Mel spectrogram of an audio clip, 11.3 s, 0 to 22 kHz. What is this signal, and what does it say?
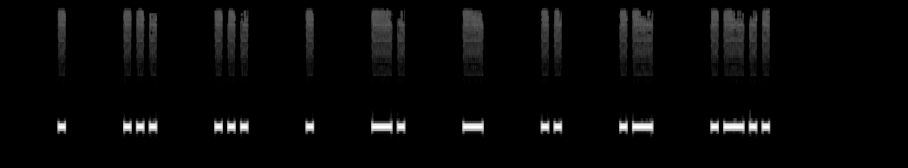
Morse code, heard as a keyed tone, about 15 wpm, spaced as for 8 wpm, 1000 Hz. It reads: ESSENTIAL
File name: qotdfiles / 8wpm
